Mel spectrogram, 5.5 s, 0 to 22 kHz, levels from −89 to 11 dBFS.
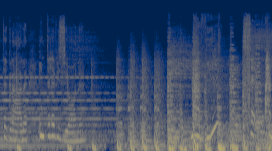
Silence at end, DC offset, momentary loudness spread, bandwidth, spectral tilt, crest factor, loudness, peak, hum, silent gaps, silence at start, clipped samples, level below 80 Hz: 0 s; under 0.1%; 10 LU; 15.5 kHz; -6 dB/octave; 18 dB; -29 LUFS; -10 dBFS; none; none; 0 s; under 0.1%; -32 dBFS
